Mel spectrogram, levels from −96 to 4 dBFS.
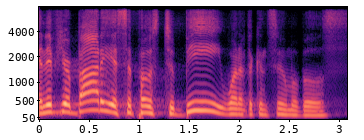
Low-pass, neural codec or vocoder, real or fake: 7.2 kHz; codec, 24 kHz, 0.9 kbps, DualCodec; fake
